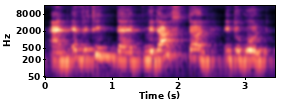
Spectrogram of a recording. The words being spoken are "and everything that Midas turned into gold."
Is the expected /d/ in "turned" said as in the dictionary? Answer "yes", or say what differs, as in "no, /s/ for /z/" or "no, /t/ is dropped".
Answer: yes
